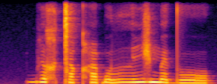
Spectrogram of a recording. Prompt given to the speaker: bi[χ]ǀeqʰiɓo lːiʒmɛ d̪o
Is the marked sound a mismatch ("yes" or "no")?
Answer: no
